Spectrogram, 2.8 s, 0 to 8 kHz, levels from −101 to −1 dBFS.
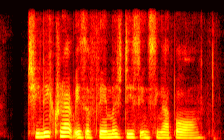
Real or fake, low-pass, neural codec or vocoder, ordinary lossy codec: fake; 7.2 kHz; codec, 16 kHz, 4.8 kbps, FACodec; none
